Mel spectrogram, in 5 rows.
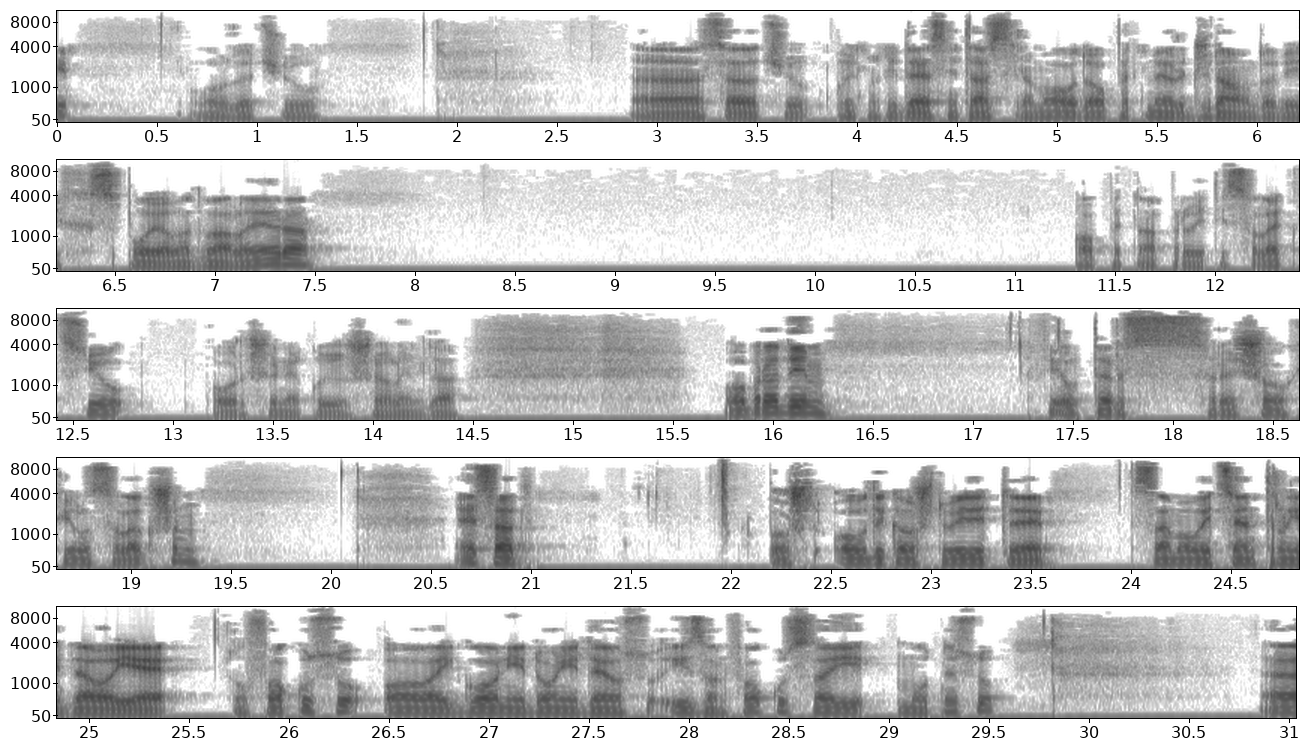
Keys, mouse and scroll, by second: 0.3 click, 2.4 click, 3.3 right click, 5.2 click, 7.1-7.5 ctrl+scroll up 2, 8.3-12.5 drag, 13.0-14.5 drag, 17.1 click, 18.1 click, 20.9-22.0 drag, 22.2-22.7 ctrl+scroll down 2, 29.9 click.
